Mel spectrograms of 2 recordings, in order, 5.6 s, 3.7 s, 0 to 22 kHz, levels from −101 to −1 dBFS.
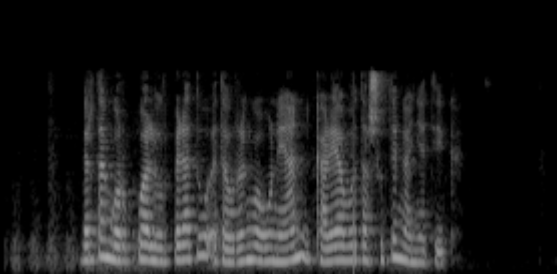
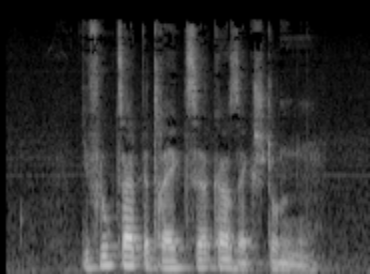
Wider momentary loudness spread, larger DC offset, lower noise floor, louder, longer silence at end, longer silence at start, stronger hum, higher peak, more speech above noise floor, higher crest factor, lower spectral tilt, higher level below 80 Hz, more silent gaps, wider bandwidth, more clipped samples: second, 7 LU vs 15 LU; neither; first, under -90 dBFS vs -61 dBFS; second, -44 LUFS vs -31 LUFS; first, 1.1 s vs 0.5 s; second, 0.5 s vs 0.8 s; neither; second, -26 dBFS vs -14 dBFS; first, over 47 dB vs 31 dB; about the same, 18 dB vs 20 dB; about the same, -4 dB/octave vs -5 dB/octave; second, -86 dBFS vs -58 dBFS; neither; second, 7.6 kHz vs 16 kHz; neither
